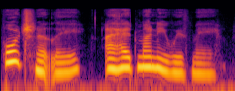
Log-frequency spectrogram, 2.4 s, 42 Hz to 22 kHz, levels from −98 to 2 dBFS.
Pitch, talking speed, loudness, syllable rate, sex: 185 Hz, 155 wpm, -17 LUFS, 5.5 syllables/s, female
